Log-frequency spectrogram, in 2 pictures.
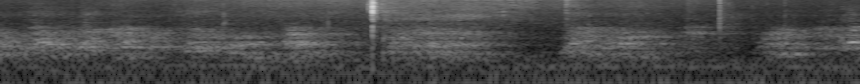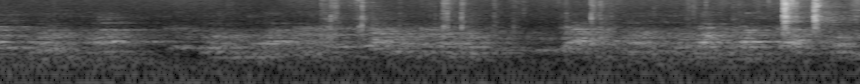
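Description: dogs barking

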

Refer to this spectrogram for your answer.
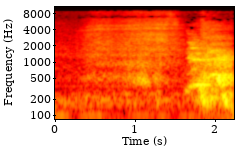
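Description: sneeze

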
